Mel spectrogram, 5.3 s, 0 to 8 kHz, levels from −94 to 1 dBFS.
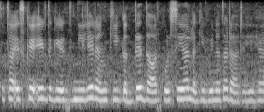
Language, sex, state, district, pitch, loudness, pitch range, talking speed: Hindi, female, Uttar Pradesh, Lucknow, 230 Hz, -16 LUFS, 215-245 Hz, 170 wpm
